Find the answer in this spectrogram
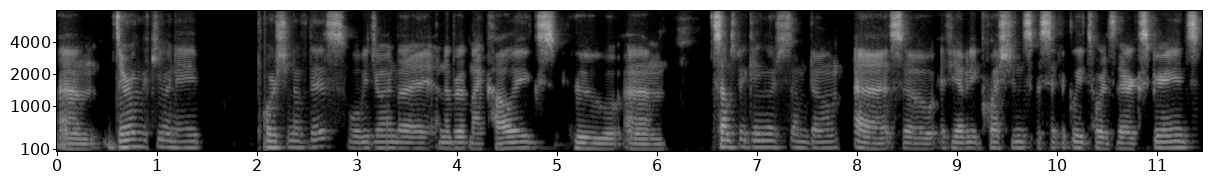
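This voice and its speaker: Flat and monotone, a man with a Californian accent speaks at a moderate pace and medium pitch. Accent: American (Californian). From California, US. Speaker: coffee cooperative manager. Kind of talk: webinar presentation.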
